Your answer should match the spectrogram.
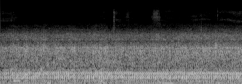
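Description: Suzuki Tornado's single-cylinder two-stroke engine running at a steady speed while riding, over a steady rush of wind and road noise.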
